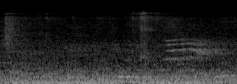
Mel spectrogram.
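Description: A paper sandwich wrapper rustling in the hand over a steady room hum. Near the end comes a short, high-pitched cry that bends in pitch.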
